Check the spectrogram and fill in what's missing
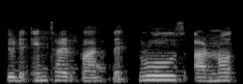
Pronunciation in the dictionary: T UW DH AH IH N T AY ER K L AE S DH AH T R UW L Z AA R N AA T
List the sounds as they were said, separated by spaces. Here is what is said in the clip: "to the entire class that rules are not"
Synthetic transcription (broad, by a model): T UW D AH IH N T AY ER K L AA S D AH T R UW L S AA R N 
